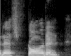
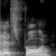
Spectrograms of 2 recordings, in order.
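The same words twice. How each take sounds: First: रेस्टोरेंट as three parts, "res-to-rent"; common mispronunciation. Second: रेस्टोरेंट squeezed to two parts, "rest-ront"; correct pronunciation. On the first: Teacher repeating a common reading, रेस्टोरेंट as "res-to-rent". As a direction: keep the vowel before the final "nt" in रेस्टोरेंट. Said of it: "बहुत सारे लोग रेस्टोरेंट पढ़ते हैं". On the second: Teacher giving the actual pronunciation, रेस्टोरेंट as "rest-ront". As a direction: drop the middle vowel of रेस्टोरेंट, "rest-ront". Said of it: "इसका actual pronunciation है". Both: Shown as a demonstration.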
